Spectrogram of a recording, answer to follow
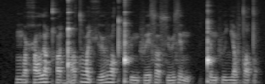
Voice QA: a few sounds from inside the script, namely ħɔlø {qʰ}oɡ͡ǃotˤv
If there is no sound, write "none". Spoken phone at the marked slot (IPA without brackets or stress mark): qʰ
